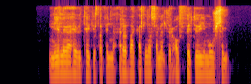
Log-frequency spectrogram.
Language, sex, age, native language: Icelandic, male, 40-49, Icelandic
